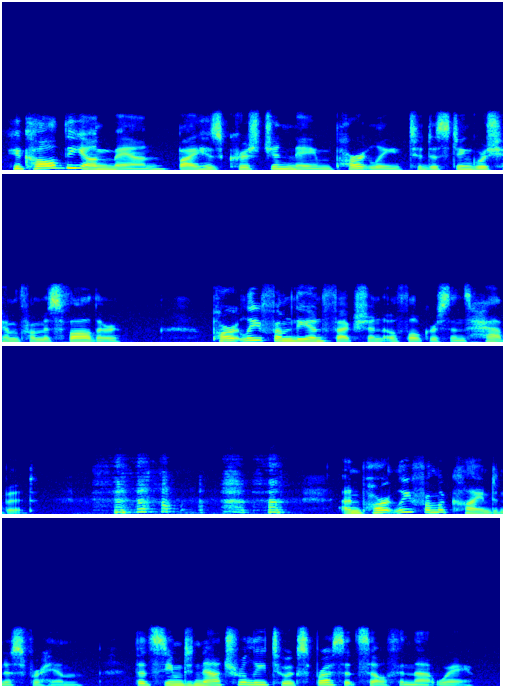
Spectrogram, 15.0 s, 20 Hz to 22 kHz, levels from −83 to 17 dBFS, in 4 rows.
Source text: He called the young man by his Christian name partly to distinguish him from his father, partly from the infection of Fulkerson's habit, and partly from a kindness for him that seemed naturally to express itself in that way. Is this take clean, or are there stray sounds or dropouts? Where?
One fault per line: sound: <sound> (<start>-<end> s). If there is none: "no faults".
sound: laugh (8.2-9.7 s)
